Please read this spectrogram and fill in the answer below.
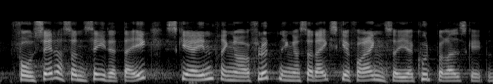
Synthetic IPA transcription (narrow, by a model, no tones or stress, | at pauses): fɒuðˠseɾ̥ɐsɒ̽d̥n̩se̝̰ːd̥æd̥ɑ̈e̝ɡ̥əsɡ̥e̝ɐ̰end̥ʁeŋɐɒ̽flød̥ne̝ŋɐsɒ̽ɾɑ̈e̝ɡ̥əsɡ̥e̝ɐ̰fɒ̽ʁaŋ̰l̩sɐiækʰud̥̚b̥e̝ʁɛð̞̰ˠsɡ̥ɛ̰ːb̥ð̩ˠ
